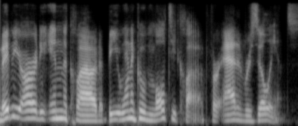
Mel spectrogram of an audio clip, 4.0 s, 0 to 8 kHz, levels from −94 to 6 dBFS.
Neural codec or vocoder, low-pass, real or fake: codec, 16 kHz, 1 kbps, X-Codec, HuBERT features, trained on general audio; 7.2 kHz; fake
